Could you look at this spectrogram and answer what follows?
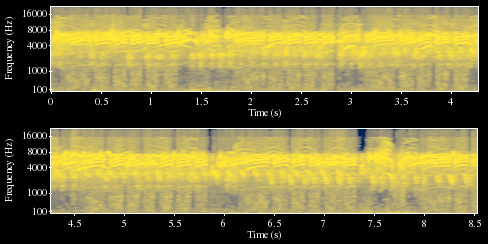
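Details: Small birds packed into a loud lure sound used to attract birds: relentless high twittering and wavering trills from many birds, no pause.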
